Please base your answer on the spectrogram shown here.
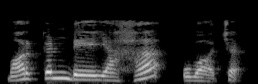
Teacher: Always Visarga preceding Ukara becomes dropped. Ukara, Ikara, they get dropped.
